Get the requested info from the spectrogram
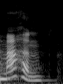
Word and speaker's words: Mahon: You know, I don't think I've ever heard someone pronounce the H in the middle of Kevin's surname. – Really? That's how you're supposed to say it? – Really? – Yeah, Mahon. – I always just figured you'd do the Vince McMahon thing and just sort of bounce that H.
